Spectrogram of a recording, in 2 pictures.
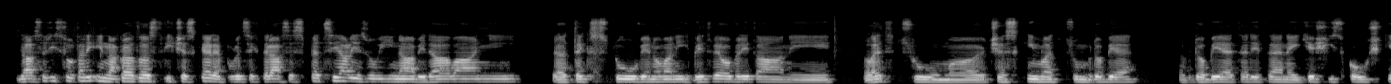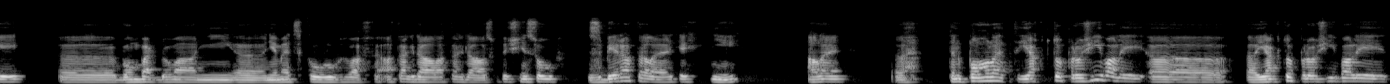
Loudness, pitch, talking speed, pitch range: -20 LUFS, 120 Hz, 125 wpm, 115-130 Hz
